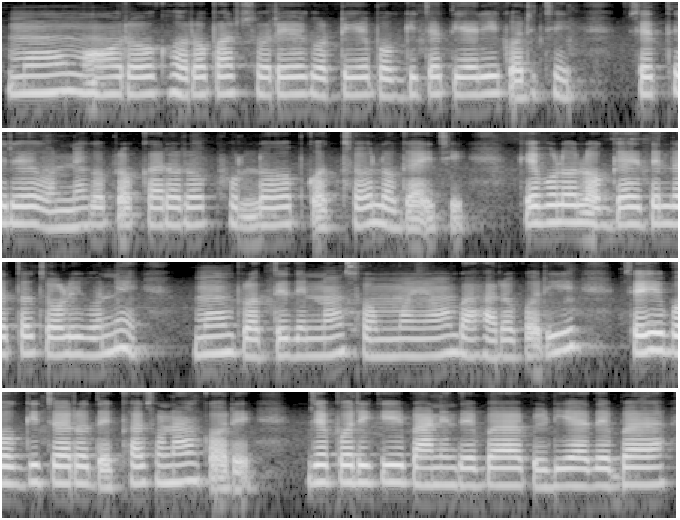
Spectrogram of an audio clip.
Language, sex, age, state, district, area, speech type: Odia, female, 45-60, Odisha, Ganjam, urban, spontaneous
